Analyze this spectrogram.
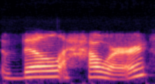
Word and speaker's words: Vilhauer: out are gonna get it right it is Ville how're Joel comm that used to call me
